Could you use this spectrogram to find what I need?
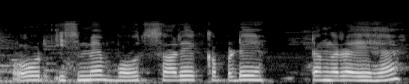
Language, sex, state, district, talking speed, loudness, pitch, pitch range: Hindi, male, Uttar Pradesh, Saharanpur, 115 wpm, -14 LUFS, 195 Hz, 185-205 Hz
